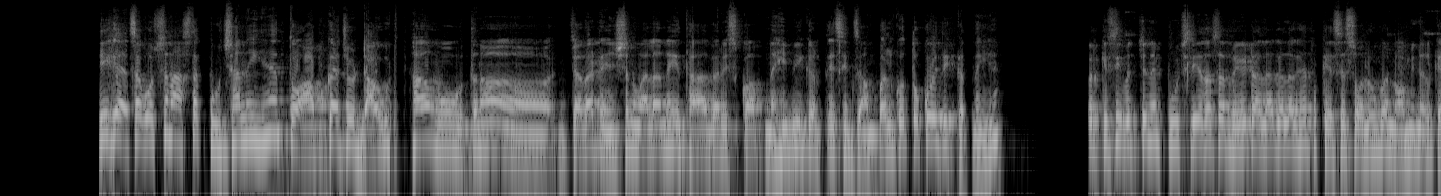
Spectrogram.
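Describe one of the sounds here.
A man speaks with animation close to a clip-on microphone, explaining steadily.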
